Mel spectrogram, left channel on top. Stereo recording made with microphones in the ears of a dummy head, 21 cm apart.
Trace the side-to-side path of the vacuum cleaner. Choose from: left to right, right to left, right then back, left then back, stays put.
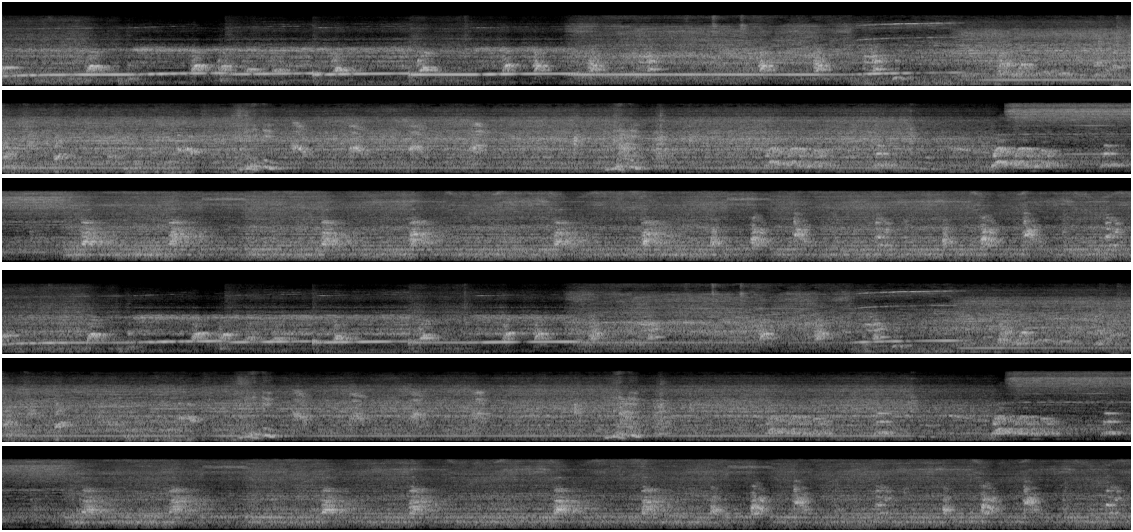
right to left.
